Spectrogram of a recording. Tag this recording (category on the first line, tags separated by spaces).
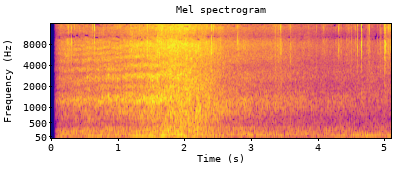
Sound effects > Vehicles
car field-recording tampere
